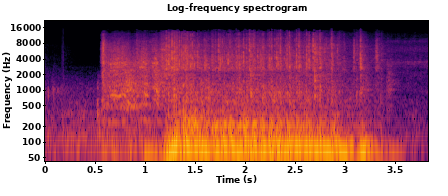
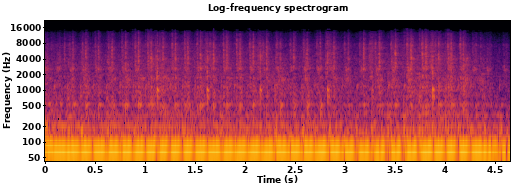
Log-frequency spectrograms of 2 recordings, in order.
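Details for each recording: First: Ex-motorhome Mopar 440 big-block V8, "ran when parked", on a dolly with headers, old carburetor and no cooling system; fires after a short crank, runs loud and choppy about three seconds, then shut off. It runs, wanting to idle. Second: Ex-motorhome Mopar 440 V8 on a dolly with headers and an old carb, first run: loud, lumpy running with uneven pops through the exhaust beat; owner suspects ignition or electrical cause, unconfirmed.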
